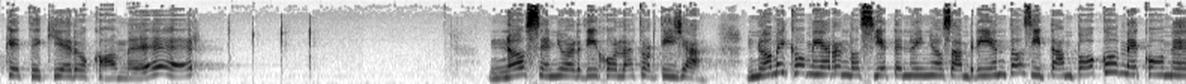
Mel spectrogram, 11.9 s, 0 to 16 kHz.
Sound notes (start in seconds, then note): 2.2 chomps; 4.9 speaking in foreign language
